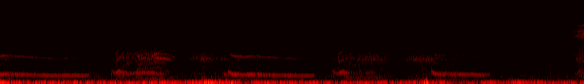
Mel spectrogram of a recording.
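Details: Pneumatic wheezing sound: sustained high-pitched whistling tones alternating with short hissy air bursts over a low background rumble.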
